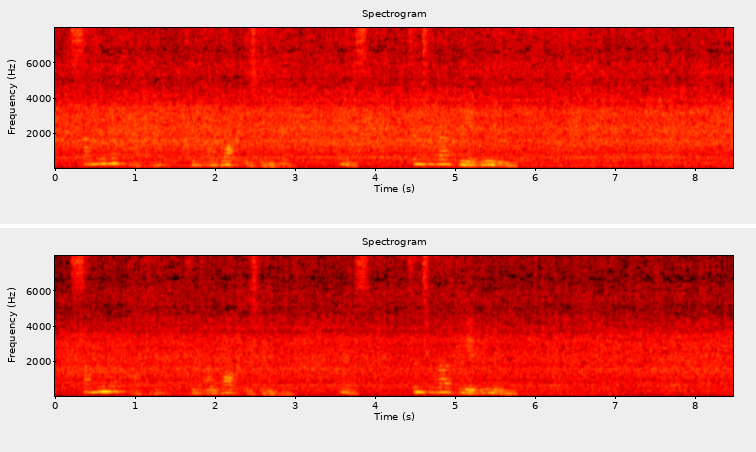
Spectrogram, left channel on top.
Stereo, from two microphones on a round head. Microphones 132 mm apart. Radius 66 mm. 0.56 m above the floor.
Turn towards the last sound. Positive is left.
turn(degrees=20)  # may be behind; listen again after turning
